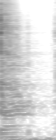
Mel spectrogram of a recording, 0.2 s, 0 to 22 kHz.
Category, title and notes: Sound effects > Other mechanisms, engines, machines
metal shop foley -140
sound, crackle, perc, metal, shop, knock, thud, tools, tink, bop, percussion, fx, sfx, pop, bam, boom, strike, oneshot, bang, foley, rustle, wood, little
